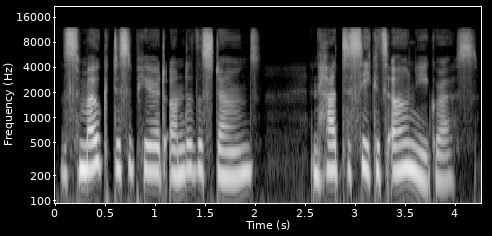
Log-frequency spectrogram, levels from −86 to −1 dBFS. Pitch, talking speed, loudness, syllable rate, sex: 215 Hz, 185 wpm, -20 LUFS, 5.5 syllables/s, female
